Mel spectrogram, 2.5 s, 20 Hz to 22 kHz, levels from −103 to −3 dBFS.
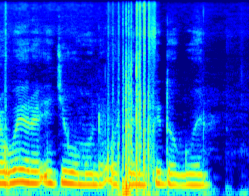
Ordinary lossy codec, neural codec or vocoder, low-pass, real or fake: none; vocoder, 44.1 kHz, 128 mel bands every 512 samples, BigVGAN v2; none; fake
